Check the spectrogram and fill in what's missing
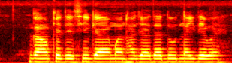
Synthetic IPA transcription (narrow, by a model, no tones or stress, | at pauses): ɡãːõked̪eːsiːɡaːmənɦãːd͡ʒjaːd̪aːd̪uːd̪nəĩːd̪eːʋeː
